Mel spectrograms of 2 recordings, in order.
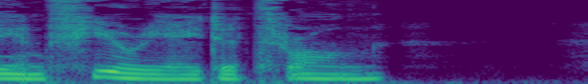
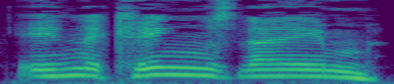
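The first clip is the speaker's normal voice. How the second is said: crowd's cry; 5 semitones higher, slower than usual. A narrator's reading. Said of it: "cried the voices without".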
